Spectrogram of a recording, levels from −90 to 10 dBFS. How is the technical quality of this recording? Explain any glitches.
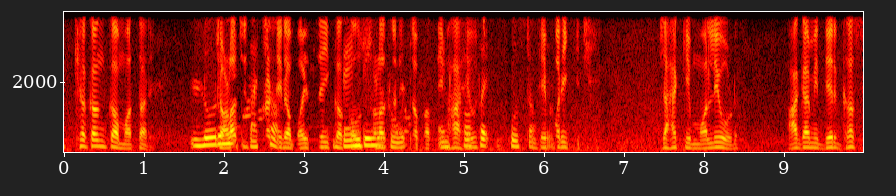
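The recording has three kinds of call-processing glitches: pauses with substituted background noise, repeated dips in the speech, and two brief echoes.

Comfort noise in place of the background appears at 1.13–1.58 s, 6.71–7.46 s and 8.51–9.05 s. The sender likely stopped transmitting during pauses, and the receiver filled them with synthetic noise. The real room background turns into a smooth, featureless hiss about 2 dB quieter.

Speech suppressed in double talk occurs at 2.11–2.68 s, 2.88–3.22 s, 4.03–4.79 s, 5.25–5.49 s, 6.12–6.20 s and 6.38–6.60 s. With both sides talking, the echo canceller likely could not separate the voice from loudspeaker echo and attenuated everything. The speech sinks by roughly 15 to 25 dB.

An echo leak is heard at 2.18–2.35 s and 4.25–4.34 s. On a loudspeaker end, the echo canceller likely missed part of the returning signal. A faint copy of the voice follows about 0.47 s later, roughly 15 to 20 dB below the speech.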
